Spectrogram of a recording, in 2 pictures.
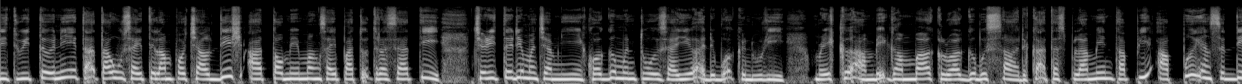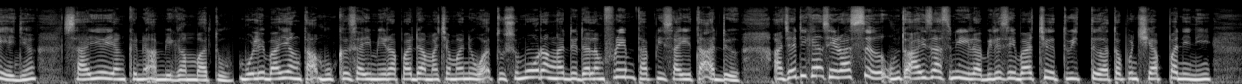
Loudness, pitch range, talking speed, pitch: -12 LUFS, 235-275 Hz, 185 wpm, 250 Hz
